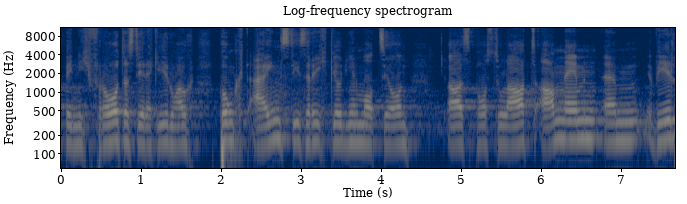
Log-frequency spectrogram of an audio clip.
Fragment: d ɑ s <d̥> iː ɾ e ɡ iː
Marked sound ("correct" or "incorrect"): correct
